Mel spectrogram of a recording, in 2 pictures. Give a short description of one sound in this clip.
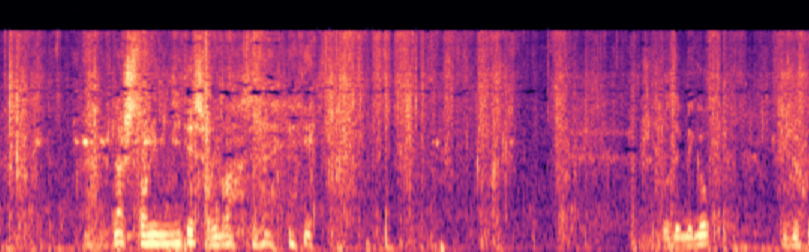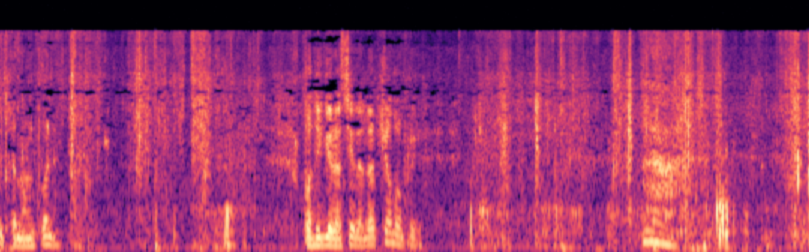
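A man talks calmly, close up.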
